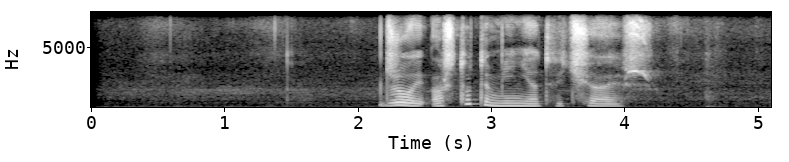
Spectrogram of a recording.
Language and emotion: Russian, sad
